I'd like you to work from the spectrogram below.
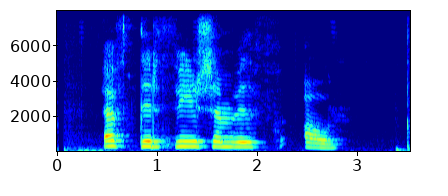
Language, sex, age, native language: Icelandic, male, 9, Icelandic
